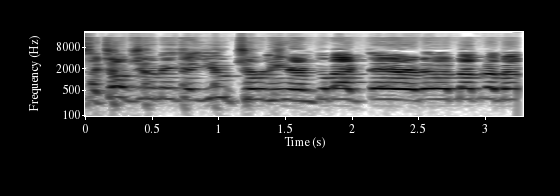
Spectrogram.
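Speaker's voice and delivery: mock furious, angry shouting. Joining in acting out the angry map directions lady: mock yelling at the driver. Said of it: "Yells at him".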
